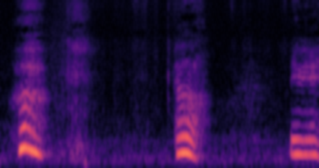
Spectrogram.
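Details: Sneezing while reading aloud, still sick with a cold and very congested, plus tree allergy from an open window: three short, partly held-back wet sneezes with a voiced catch and congested breath sounds between.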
